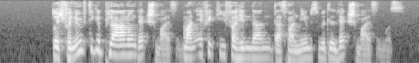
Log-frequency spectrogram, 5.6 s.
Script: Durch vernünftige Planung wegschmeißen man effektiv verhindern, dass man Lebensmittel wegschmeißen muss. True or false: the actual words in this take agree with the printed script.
true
